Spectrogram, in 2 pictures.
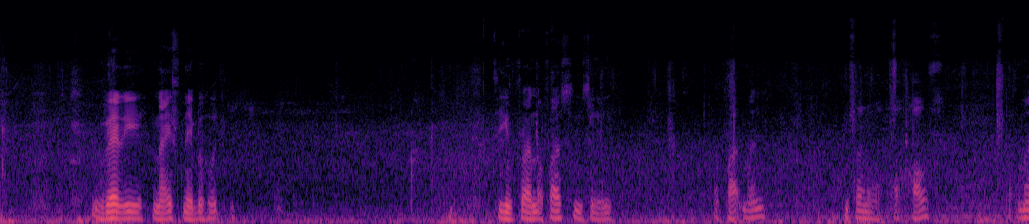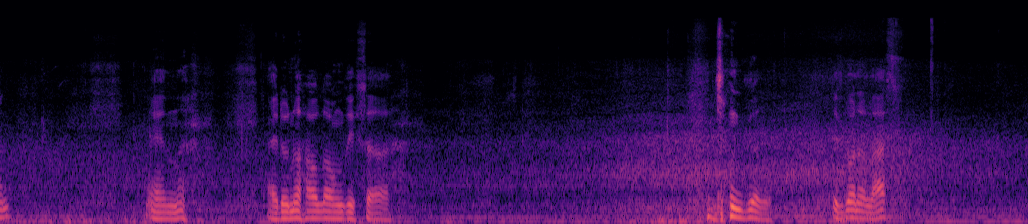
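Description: A man talks casually close by, in short bursts.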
